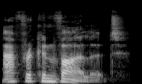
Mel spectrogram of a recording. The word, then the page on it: African violet: British English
